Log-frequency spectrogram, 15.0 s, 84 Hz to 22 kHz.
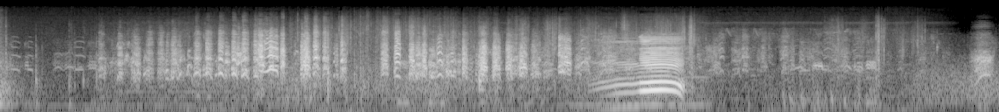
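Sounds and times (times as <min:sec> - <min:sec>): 
fowl clucking in a farmyard: 0:00.0 - 0:14.0
geese honking in a farmyard: 0:00.0 - 0:14.0
cow mooing: 0:08.6 - 0:10.6.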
